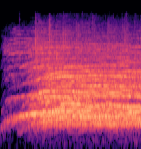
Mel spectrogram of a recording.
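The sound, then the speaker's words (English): A church audience, practicing cheering for baptisms, bursts into loud, sustained cheering and whooping, a dense roar of many voices that swells quickly and holds steady without a break. “And so we're going to cheer. We're going to celebrate.”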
